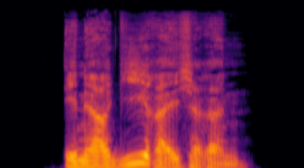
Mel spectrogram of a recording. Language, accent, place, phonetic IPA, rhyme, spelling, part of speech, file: German, Germany, Berlin, [enɛʁˈɡiːˌʁaɪ̯çəʁən], -iːʁaɪ̯çəʁən, energiereicheren, adjective, De-energiereicheren.ogg
- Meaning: inflection of energiereich: 1. strong genitive masculine/neuter singular comparative degree 2. weak/mixed genitive/dative all-gender singular comparative degree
